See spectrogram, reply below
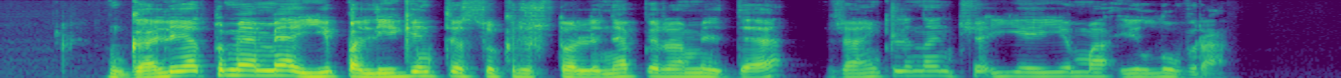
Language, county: Lithuanian, Šiauliai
